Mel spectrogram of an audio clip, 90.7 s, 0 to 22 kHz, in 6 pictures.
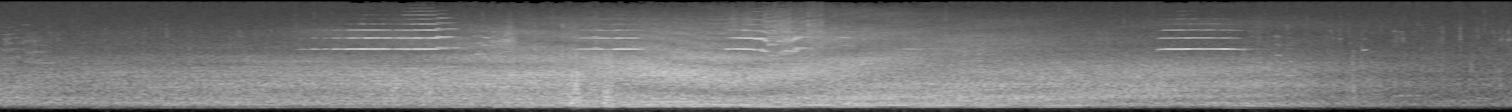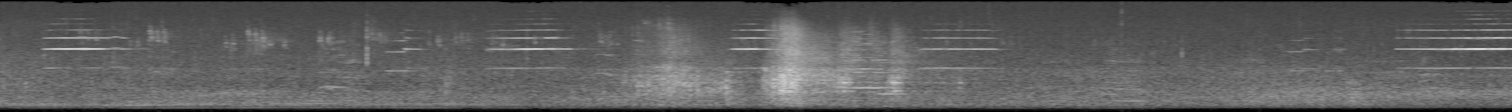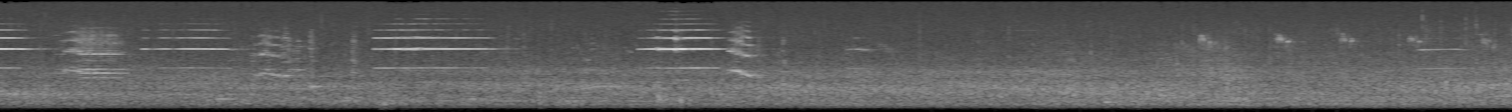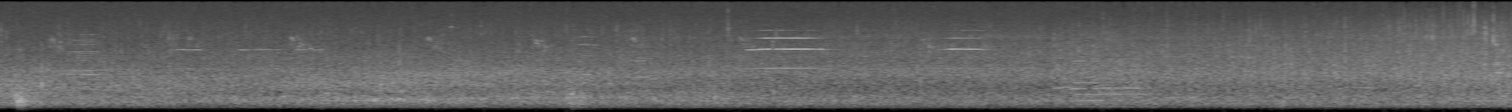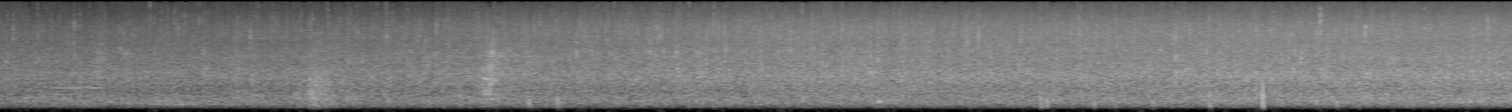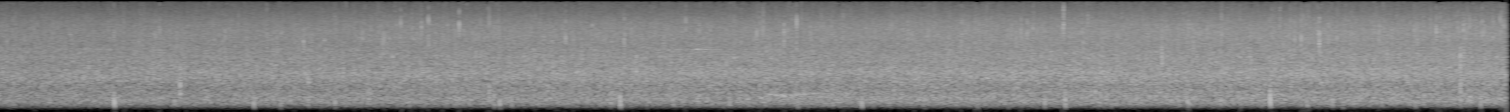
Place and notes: SBG, Carrer Vell - Entrada al pueblo
Tarde lluviosa de domingo a la entrada del pueblo.
St Bartomeu del Grau, Spain, 14 August 2011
